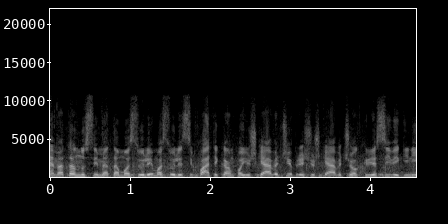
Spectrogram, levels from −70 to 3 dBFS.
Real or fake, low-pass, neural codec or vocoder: real; 10.8 kHz; none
